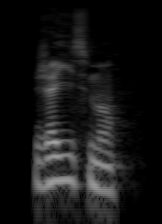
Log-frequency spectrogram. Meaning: spurt; gush
- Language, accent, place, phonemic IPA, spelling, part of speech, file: French, France, Lyon, /ʒa.jis.mɑ̃/, jaillissement, noun, LL-Q150 (fra)-jaillissement.wav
